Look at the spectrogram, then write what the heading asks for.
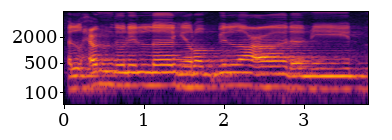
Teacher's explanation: bukan A di dalam mulut, tapi A di tengah tenggorokan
